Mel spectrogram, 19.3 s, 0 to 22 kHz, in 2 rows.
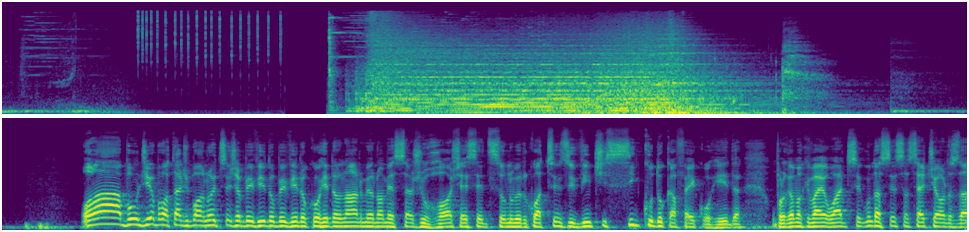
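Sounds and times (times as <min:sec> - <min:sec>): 
ratcheting clicks in a show intro jingle: 0:01.4 - 0:02.9
loud full sustained musical swell of a show intro jingle: 0:03.6 - 0:08.8
speech: 0:10.5 - 0:19.2.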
